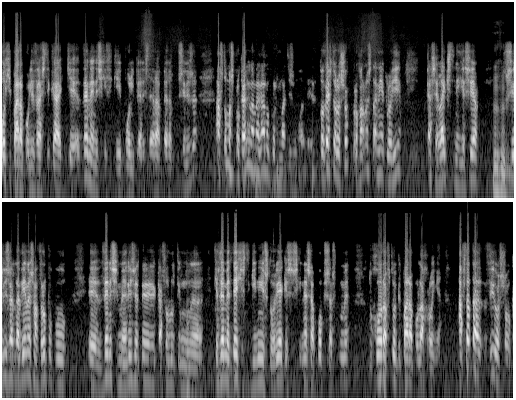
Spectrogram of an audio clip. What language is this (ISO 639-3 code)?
ell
